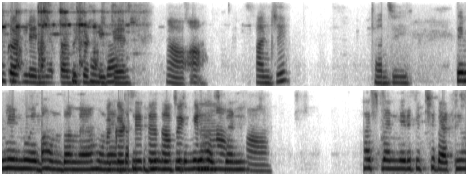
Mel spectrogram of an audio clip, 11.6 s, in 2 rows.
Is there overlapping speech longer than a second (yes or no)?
yes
